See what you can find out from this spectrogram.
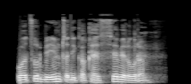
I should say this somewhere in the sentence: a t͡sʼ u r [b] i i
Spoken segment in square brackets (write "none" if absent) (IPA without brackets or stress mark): b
